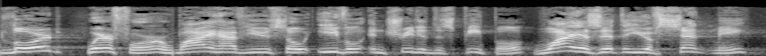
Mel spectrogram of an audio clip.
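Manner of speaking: loud, high complaint; anguished cry to God. Acted. Moses crying out to the Lord, loud anguished complaint.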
